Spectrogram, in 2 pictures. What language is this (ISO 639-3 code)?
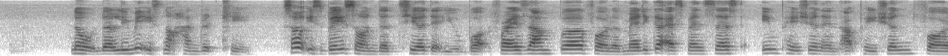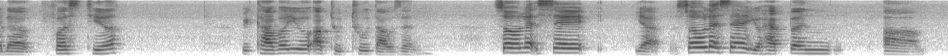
eng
